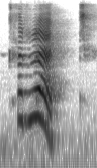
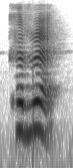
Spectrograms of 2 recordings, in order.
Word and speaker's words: correct: Correct, यहाँ पे stress किसके ऊपर है, इसके ऊपर, सेकेंड syllable के ऊपर. Correct.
